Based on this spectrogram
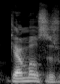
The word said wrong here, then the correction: Kambosos: right? – Yeah, Kambosos Jr. Kambosos Jr. This is a mad fight, bro.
